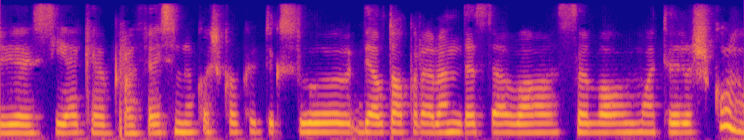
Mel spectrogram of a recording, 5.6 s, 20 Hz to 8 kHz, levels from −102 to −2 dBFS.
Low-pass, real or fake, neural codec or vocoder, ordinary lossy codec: 7.2 kHz; fake; codec, 16 kHz, 2 kbps, X-Codec, HuBERT features, trained on general audio; MP3, 64 kbps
